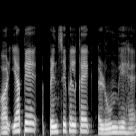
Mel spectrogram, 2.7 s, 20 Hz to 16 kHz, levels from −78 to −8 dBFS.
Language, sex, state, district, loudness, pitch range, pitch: Hindi, male, Bihar, Kishanganj, -18 LUFS, 130-165 Hz, 150 Hz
